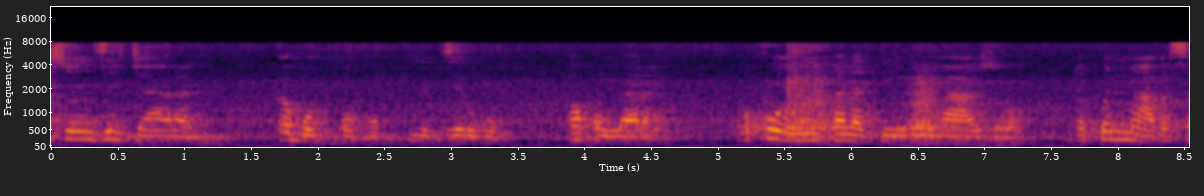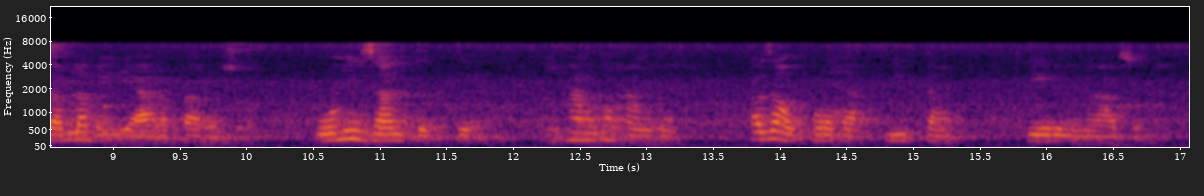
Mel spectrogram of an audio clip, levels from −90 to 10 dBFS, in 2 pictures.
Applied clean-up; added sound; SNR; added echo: none; Bowed string instrument; 18 dB; none.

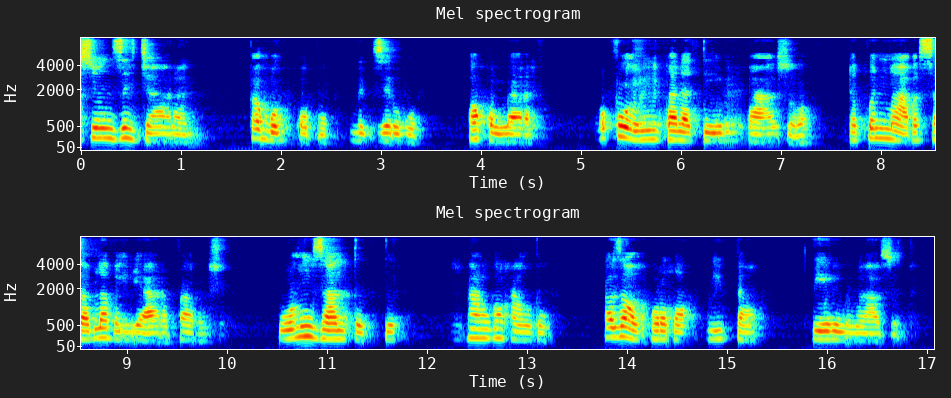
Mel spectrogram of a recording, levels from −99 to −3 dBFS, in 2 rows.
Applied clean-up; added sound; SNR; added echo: neural mask model DeepFilterNet 3.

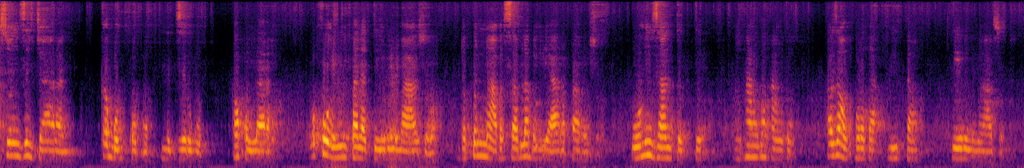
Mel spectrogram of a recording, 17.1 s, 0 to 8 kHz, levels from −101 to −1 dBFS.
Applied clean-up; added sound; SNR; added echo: neural separator model SepFormer DNS4.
